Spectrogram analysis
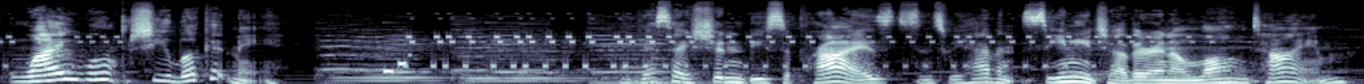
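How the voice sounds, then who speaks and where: A woman voicing a cheerful, excitable young woman lawyer in a chatty game reading. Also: medium pitch, unhurried, music in the background.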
